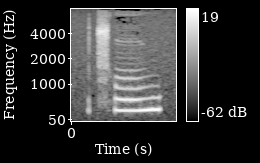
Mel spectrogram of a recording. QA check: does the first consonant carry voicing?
no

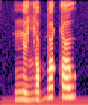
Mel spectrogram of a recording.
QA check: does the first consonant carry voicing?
yes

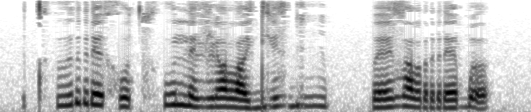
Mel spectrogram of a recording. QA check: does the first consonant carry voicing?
no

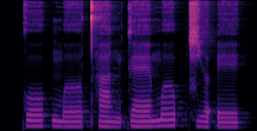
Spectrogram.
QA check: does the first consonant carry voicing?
no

